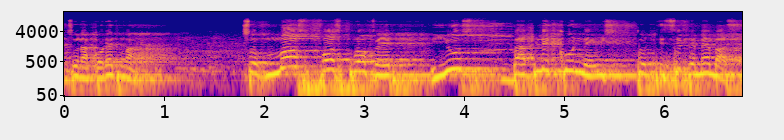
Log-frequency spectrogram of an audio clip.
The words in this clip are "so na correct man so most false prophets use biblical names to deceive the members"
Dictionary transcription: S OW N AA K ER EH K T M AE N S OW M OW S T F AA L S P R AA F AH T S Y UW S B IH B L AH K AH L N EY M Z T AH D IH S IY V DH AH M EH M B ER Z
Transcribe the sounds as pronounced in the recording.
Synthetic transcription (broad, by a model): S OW N AA K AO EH K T M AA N S OW M OW S T F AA S P R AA F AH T Y UW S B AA B L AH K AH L N EY M S T AH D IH S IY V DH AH M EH M B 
